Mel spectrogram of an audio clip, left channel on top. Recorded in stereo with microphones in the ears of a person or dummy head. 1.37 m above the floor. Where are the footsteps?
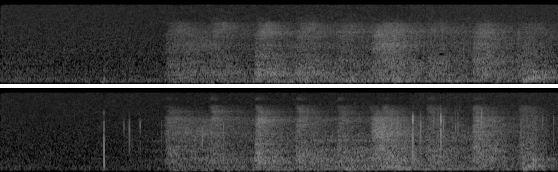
35° right (ahead or behind), 8.5 m; by 5.5 s 45° right (ahead or behind), 6.5 m.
